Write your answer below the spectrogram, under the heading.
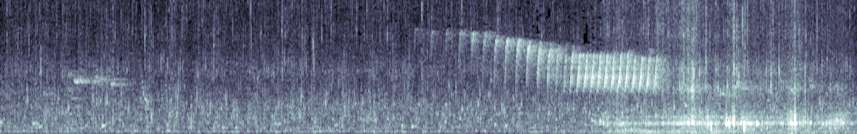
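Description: Small woodland stream trickling steadily. About halfway through, a high rapid trill falls in pitch, and near the end a louder rustling noise with a few sharp knocks comes in.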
